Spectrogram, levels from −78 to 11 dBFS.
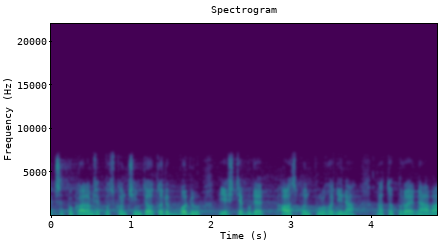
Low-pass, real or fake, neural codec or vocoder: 7.2 kHz; fake; codec, 16 kHz, 16 kbps, FreqCodec, larger model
